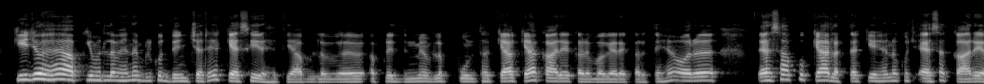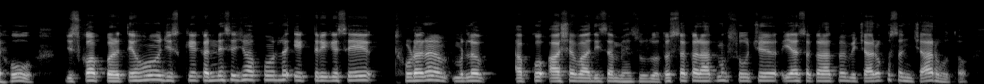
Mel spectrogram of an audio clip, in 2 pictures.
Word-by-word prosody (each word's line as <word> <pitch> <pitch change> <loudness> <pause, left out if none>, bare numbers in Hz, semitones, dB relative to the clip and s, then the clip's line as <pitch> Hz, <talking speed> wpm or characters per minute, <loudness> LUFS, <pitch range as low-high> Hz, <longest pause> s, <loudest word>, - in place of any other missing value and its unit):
कि 220 +1 +6
जो 250 +2 +9
है 230 +2 +4
आपकी 210 -1 +3
मतलब 195 -2 0
है 175 - -1
ना 205 +2 -1
बिल्कुल 175 +1 -5
दिनचर्या 150 +7 -1
कैसी 145 0 +4
रहती 115 0 -6
है, 120 - +1
आप 120 +1 -3
मतलब 125 +2 -1
अपने 140 - -4
दिन 130 -1 -10
में 140 0 -3
मतलब 140 +1 -6
पूर्णतः 140 0 -4
क्या-क्या 150 +5 +5
कार्य, 145 -5 +2
कर्म 130 -2 -2
वग़ैरह 125 0 +1
करते 115 +3 -7
हैं? 165 +7 -5
और 175 -2 +2 0.6
ऐसा 185 +5 +4
आपको 225 +1 -3
क्या 185 -4 +5
लगता 150 -3 -1
है - - -2
कि 155 - 0
है 155 +1 -4
ना 170 +2 -3
कुछ 170 0 -12
ऐसा 140 +5 +3
कार्य 125 +2 +4
हो 160 0 -2 0.3
जिसको 145 +4 -1
आप 180 0 +3
करते 155 +3 +3
हों, 210 +4 0
जिसके 185 -1 -4
करने 185 +2 0
से 210 +1 -2
जो 210 +1 -2
आपको 205 0 -4
मतलब 215 +2 -2
एक 185 0 -3
तरीके 180 -1 -1
से 190 +2 +1 0.3
थोड़ा 175 0 +2
ना 200 +1 +3 0.2
मतलब 170 +9 -1 0.3
आपको 150 +4 -1
आशावादी-सा 150 -1 0
महसूस 140 -1 -9
होता 140 - -5
हो, - - 0
सकारात्मक 170 +1 -1
सोच 170 -2 -8 0.3
या 170 +1 +2
सकारात्मक 165 +1 -3
विचारों 155 +1 -2
का 220 +6 -12
संचार 175 -1 -2
होता - - -11
हो? - - -16
165 Hz, 205 wpm, -22 LUFS, 145-185 Hz, 0.6 s, जो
